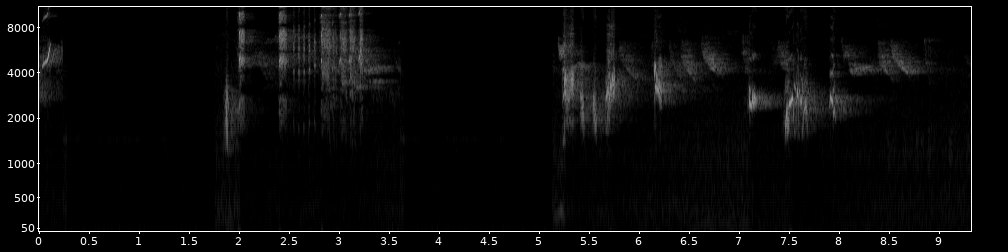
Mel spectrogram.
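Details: Female and male orange-headed thrushes singing ngeplong as a lure for a bird that has stopped singing: two bursts of rapid chattering and slurred whistles separated by silence, the second burst longer and more varied.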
